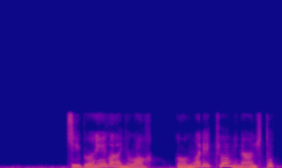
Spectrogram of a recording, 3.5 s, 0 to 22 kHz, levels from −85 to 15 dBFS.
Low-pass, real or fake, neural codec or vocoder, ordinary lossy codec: 7.2 kHz; fake; codec, 16 kHz, 1 kbps, FreqCodec, smaller model; none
